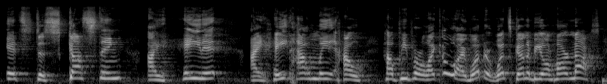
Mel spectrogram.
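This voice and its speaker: A young adult sports commentator launches into a heated, profane rant, talking fast and angrily. The voice is high-pitched and bright with a forceful tone.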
